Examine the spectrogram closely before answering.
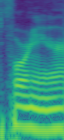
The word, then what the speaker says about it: Fournier: It's Fournier. I'm saying it right.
